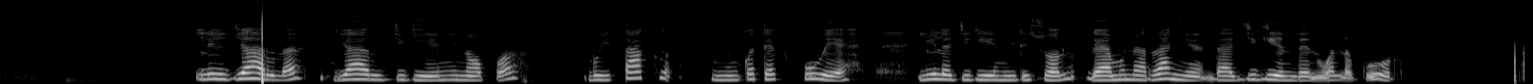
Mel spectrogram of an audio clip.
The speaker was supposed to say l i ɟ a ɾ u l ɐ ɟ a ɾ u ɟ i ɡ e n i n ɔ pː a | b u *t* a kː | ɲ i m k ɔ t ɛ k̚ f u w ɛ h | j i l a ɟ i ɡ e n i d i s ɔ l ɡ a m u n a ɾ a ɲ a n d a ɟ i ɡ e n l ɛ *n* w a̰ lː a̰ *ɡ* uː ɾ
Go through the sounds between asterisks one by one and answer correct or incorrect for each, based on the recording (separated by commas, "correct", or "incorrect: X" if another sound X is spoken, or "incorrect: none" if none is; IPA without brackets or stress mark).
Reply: correct, correct, correct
